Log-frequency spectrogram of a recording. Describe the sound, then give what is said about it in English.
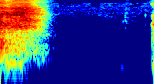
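A sharp sneeze bursts out and cuts off abruptly, followed by a brief silence and then the start of a second breathy burst, like a cough or another sneeze. “bless you.”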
